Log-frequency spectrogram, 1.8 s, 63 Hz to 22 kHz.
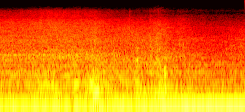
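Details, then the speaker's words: After intake manifold gasket repair, 2007 Dodge Magnum SRT8 6.1 Hemi V8 idles with a deep, even rumble, no lope, misses or ticking; computer relearning, never idled this well in five days owned. "it's never idled this well either since i've owned it which is only you know five days and uh"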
